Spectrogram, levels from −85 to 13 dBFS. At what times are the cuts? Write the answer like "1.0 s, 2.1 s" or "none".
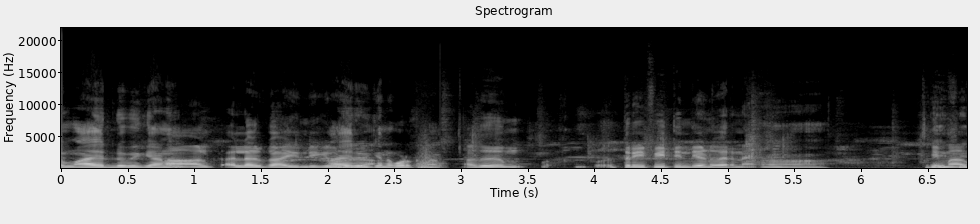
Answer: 2.8 s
